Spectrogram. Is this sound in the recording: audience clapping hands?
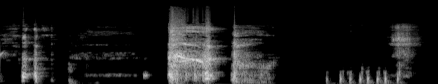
no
